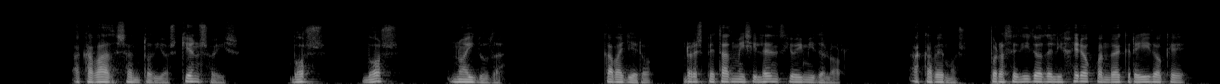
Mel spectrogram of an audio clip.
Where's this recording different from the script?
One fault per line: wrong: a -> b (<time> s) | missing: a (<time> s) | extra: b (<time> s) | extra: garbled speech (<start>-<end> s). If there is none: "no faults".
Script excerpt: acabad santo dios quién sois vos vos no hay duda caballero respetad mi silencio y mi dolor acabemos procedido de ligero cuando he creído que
no faults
